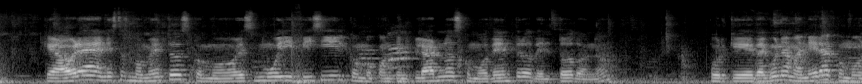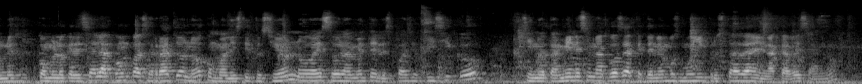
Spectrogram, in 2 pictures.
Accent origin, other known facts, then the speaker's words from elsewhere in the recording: Mexico City, Mexico; Yo nací en DF, como de niño, y después me fui a la comunidad y aprendí muchas cosas de ahí, muchos valores y muchas cosas chidas, pero también era claro que no era precisamente yo de ahí, ¿no?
